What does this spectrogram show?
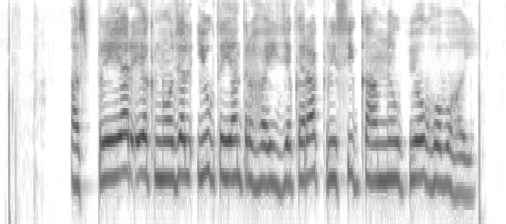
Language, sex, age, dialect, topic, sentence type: Magahi, male, 18-24, Central/Standard, banking, statement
